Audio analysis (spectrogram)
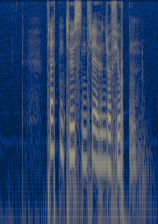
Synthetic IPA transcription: t̪ʰɾɛt̪n̩t̪ʰʉːsn̩t̪ʰɾeːhʉnd̪ɾəoːfjʊʈɳ̩

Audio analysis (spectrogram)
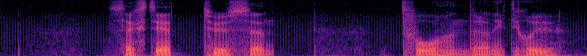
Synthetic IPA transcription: sɛkst̪ɪɛt̪ʰːʉ̟ːsən | t̪ʰv̥oːɦɵnd̪ɾanɪt̪ːɪɧʉ̟ː

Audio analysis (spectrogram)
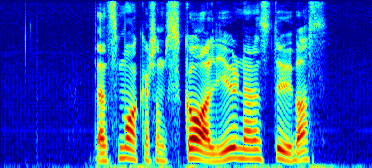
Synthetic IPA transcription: d̪̥ɛnsmɑːkaʂɔmskɑːljʉ̟ːɾnæɖɛnst̪ʉ̟ːvas

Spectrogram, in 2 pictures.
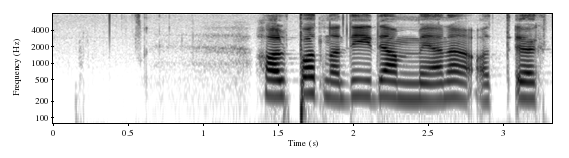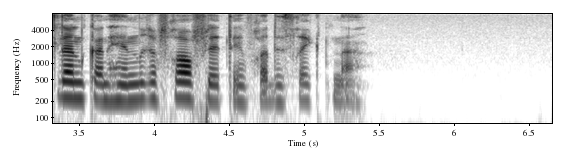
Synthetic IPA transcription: hɑlpɑʁt̪n̩ɑd̪iːd̪ɛmmeːnəʁɑ̰t̪ʰøːkt̪lœnkʰɑnhɪnd̪ʁəfʁɑːflʏt̪ɪŋfʁɑːd̪ɪst̪ʁɪkt̪n̩ə̰

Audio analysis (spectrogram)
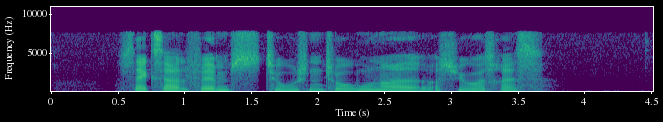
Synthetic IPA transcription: seɡ̥sɒ̽hælfem̰st͡sʰṵːsn̩t͡sʰo̝̰ːhunɐð̞̩ˠɒ̽syʊɒt͡sʰʁas

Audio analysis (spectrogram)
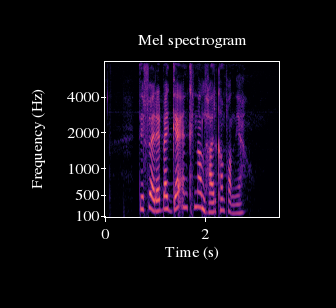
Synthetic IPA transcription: d̪̥iːføːɾəbɛɡəʔḛːnkʰnɑlhɑːɾkʰɑmpʰɑnjə

